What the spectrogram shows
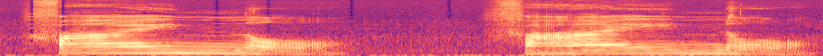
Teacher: we're going straight from the end to the L and we're holding that dark L sound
